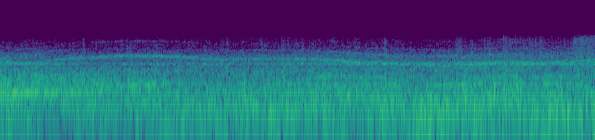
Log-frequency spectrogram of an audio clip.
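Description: Eerie sound effect: a steady low rumble with a thin tone that slowly rises and falls above it.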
